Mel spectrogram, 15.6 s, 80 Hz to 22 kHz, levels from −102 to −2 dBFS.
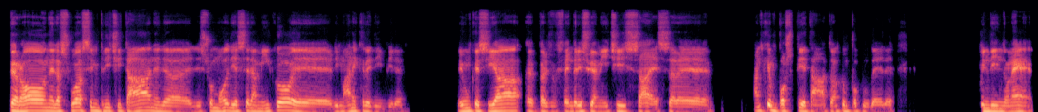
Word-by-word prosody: però 130 +2 +6
nella 120 -1 +2
sua 130 +3 +1
semplicità, 120 +1 -1
nel, 115 -3 -3
ehm 100 -3 -3
nel 105 +1 -9
suo 115 +3 -5
modo 120 +2 0
di 120 - +1
essere 115 +1 -1
amico, 115 +6 +2
ehm, 100 -3 +1
rimane 110 +3 -3
credibile. 100 -4 -7 0.7
Chiunque 120 +1 +2
sia, 120 +3 +2
ehm, 105 -1 -6
per 100 -2 -2
difendere 105 +1 -2
i 110 - +3
suoi 110 -2 0
amici, 105 +2 -2
sa 100 -2 -2
essere 95 -2 -3 0.6
anche 130 0 +2
un 140 -8 +3
po' 125 - +3
spietato, 115 -3 -3
anche 105 +3 -9
un 115 - -1
po' 115 - -6
crudele. 95 -5 -8 1.3
Quindi 110 -1 +3
non 105 -1 -3
è 105 -1 +3
110 Hz, 140 wpm, -22 LUFS, 100-120 Hz, 1.3 s, però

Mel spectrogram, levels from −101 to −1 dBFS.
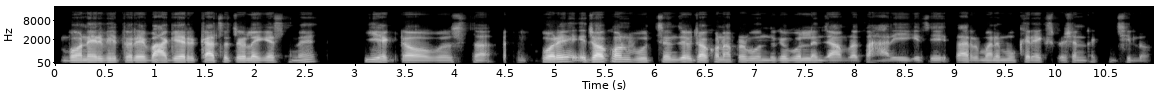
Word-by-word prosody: বনের 120 +1 +5
ভেতরে 115 0 0 0.2
বাঘের 115 +2 +5
কাছে 120 0 +5
চলে 125 0 +3
গেছেন, 110 -1 -3
হ্যাঁ? 140 +4 -7 0.5
কি 140 - -10 0.2
একটা 115 - -3 0.2
অবস্থা। 105 +1 -9 0.4
উম 105 - -23 0.2
পরে 130 +2 +7 0.3
যখন 130 +2 +6
বুঝছেন 130 +1 -4
যে, 135 - +3
যখন 120 +2 +2
আপনার 125 0 -5
বন্ধুকে 120 0 -7
বললেন 120 -1 -3
যে, - - -3
"আমরা 110 +1 -6
তো - - -4
হারিয়ে 105 +1 -8
গেছি" 110 +1 -10 0.2
তার 120 0 0
মানে 115 0 -3
মুখের 115 0 -6
expression 110 0 -9
টা - - -16
কি - - -36
ছিল? - - -16
120 Hz, 170 wpm, -24 LUFS, 110-125 Hz, 0.5 s, পরে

